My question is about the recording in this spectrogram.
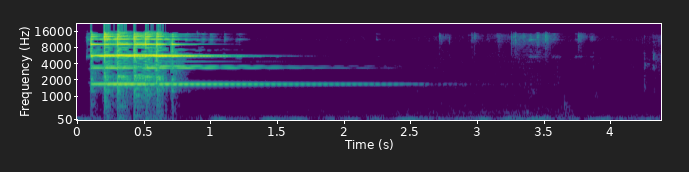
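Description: Small brass hand bell shaken rapidly for under a second, then left to ring out, its tones fading away over about two seconds.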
